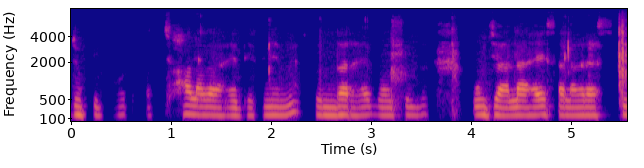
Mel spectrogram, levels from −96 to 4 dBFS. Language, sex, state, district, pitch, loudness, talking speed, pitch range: Hindi, female, Bihar, Purnia, 165 Hz, -37 LUFS, 205 wpm, 160-170 Hz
